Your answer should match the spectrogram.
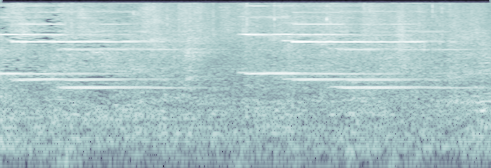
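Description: A parliament voting call bell rings steadily for the whole stretch before a vote on a bill, a sustained electric ringing with bright overlapping tones, heard over a soft murmur.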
